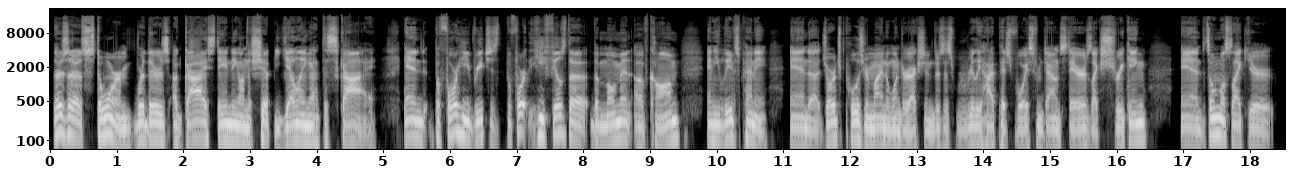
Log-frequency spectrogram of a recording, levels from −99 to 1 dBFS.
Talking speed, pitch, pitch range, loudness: 180 wpm, 95 Hz, 85-110 Hz, -19 LUFS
